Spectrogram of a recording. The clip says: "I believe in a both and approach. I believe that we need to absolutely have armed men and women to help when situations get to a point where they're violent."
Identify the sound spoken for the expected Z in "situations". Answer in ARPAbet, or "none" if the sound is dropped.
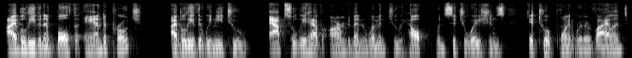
Z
